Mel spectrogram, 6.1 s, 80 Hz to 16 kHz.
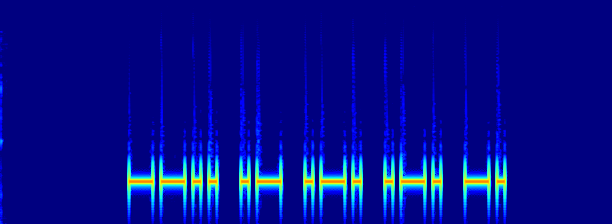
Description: Morse code, heard as a keyed tone, about 15 wpm, 700 Hz. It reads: ZARRN
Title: Code Groups - 5 Letters - 15wpm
